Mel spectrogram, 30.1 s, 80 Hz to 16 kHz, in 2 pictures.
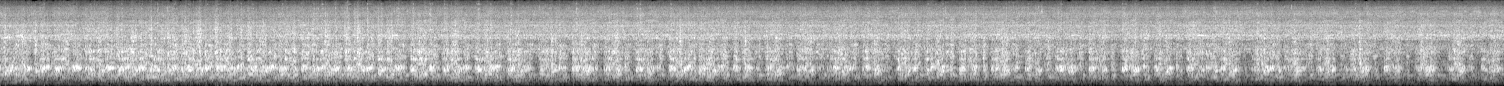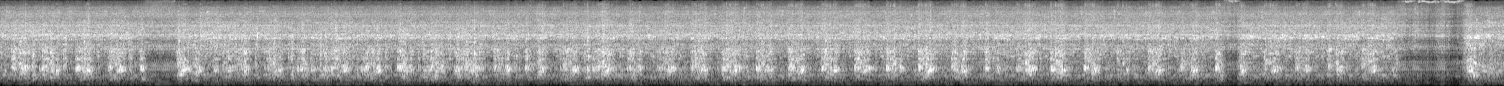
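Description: Drill press driven by a washing-machine motor through a belt, boring a 16 mm twist drill through 10 mm steel plate: steady motor running with the grinding rasp of the bit cutting steel and chips breaking off. The motor is under heavy load at a low speed, and it briefly eases a little past halfway and again near the end.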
